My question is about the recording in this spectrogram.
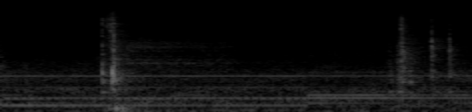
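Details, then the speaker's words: Flea-market Nintendo GameCube that won't read discs, after lens cleaning: a few faint clicks as the lens seeks but no whir of a disc spinning up; disc not spinning up. "I hear the lens moving, but I don't hear the I don't hear it spinning up."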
